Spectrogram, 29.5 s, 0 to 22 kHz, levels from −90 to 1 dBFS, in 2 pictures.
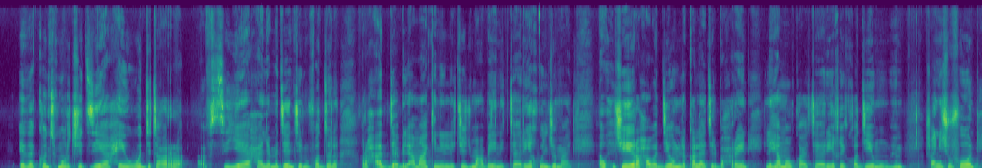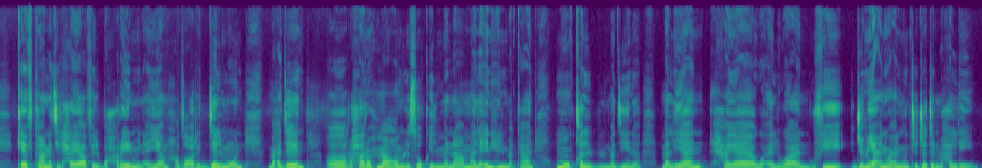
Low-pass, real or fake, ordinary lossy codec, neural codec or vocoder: none; real; none; none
